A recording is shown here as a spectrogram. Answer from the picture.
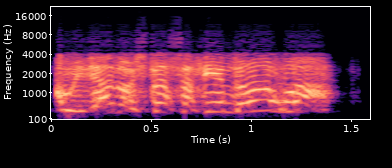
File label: damaged water, mood high, speech; War Thunder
